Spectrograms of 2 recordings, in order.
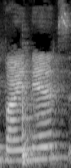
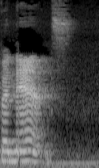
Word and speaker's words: Binance: Do you go to Binance and purchase their... Oh, I was watching CNBC today, and they said this guy was pronouncing it Binance. Yo, it is so not Binance, right?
